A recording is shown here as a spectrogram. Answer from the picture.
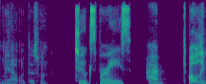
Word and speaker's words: Tewksbury: The Grahams and the Torksburg, help me out with this one. Tewksbury's. I totally butchered that.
